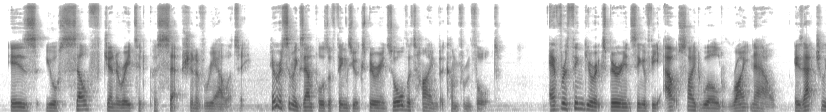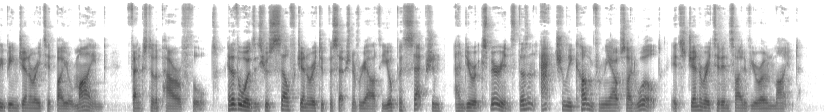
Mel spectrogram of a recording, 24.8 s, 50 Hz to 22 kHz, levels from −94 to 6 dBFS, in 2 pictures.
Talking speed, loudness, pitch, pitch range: 175 wpm, -28 LUFS, 110 Hz, 100-125 Hz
